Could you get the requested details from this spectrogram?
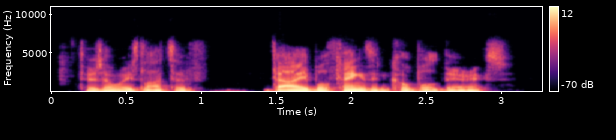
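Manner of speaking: sardonic, sarcastic, mocking tone. Voicing a character who comments on the kobold barracks: sarcastic in-character line. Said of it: "he says sarcastically".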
